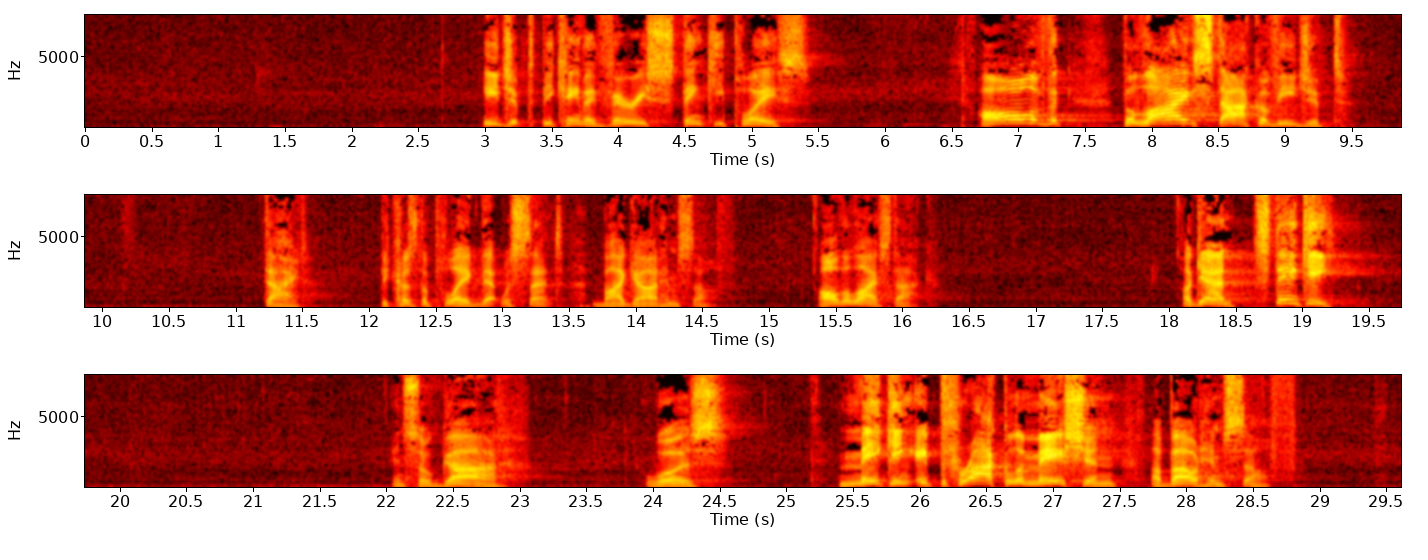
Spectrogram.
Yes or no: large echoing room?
yes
